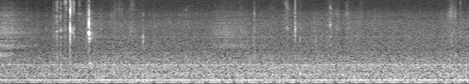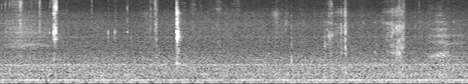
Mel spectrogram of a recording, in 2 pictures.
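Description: A knife making push cuts while whittling a basswood block: quiet scraping with a few sharp, isolated clicks over a steady low hum, close by and without talk.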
